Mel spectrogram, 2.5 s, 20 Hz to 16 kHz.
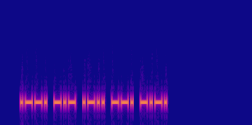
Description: Morse code, heard as a keyed tone, about 52 wpm, 700 Hz. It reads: PKLGC
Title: Code Groups - 5 Letter:Numbers - 50wpm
